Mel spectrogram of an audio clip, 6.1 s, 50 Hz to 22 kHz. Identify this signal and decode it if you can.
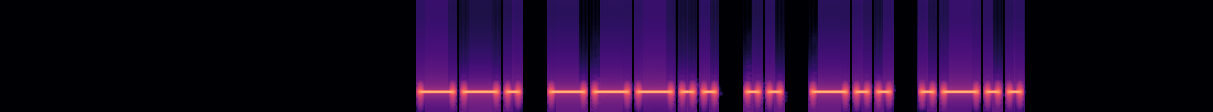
Morse code, heard as a keyed tone, about 23 wpm, 700 Hz. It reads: G8IDL
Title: DXCC-100 Call Signs - 5 Characters - 22wpm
